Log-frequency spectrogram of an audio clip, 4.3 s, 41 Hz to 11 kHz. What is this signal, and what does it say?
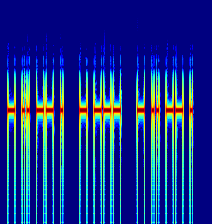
Morse code, heard as a keyed tone, about 25 wpm, 700 Hz. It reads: TIME TO TIME
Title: Sets of 4 Words 25wpm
